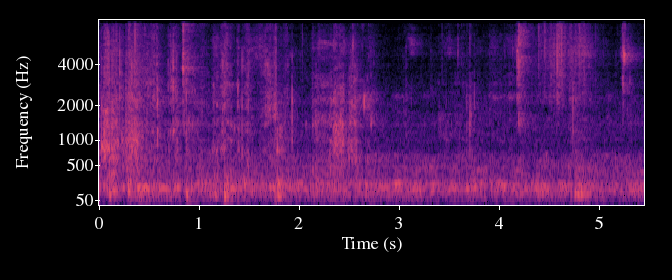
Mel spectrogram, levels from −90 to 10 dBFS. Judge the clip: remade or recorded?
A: remade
